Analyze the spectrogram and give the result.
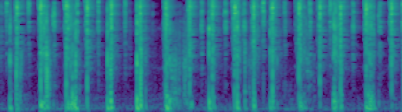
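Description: A solid, hand-sized, light-brown wooden hair comb with long teeth is held in one hand while the fingertips of the other hand scratch and flick along its teeth. The result is a fast, uneven string of short, dry, bright clicks and scratchy rasps, each dying away almost instantly, with little low-end weight.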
